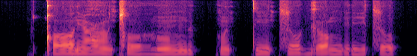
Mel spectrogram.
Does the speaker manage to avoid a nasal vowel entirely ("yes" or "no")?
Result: no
